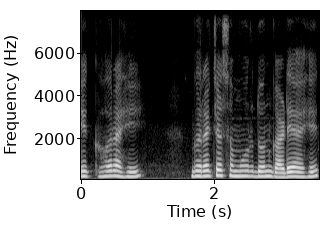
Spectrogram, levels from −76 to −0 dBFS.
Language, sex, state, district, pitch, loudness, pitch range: Marathi, female, Maharashtra, Sindhudurg, 235 Hz, -14 LUFS, 220-240 Hz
